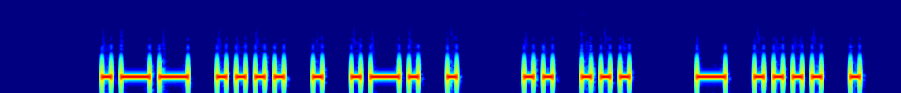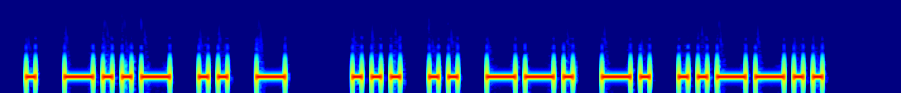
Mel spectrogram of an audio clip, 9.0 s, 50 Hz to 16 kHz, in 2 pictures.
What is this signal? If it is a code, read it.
Morse code, heard as a keyed tone, about 25 wpm, 700 Hz. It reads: WHERE IS THE EXIT SIGN?
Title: Sentences from Top 1100 Words 25wpm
